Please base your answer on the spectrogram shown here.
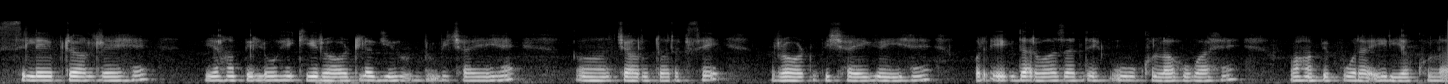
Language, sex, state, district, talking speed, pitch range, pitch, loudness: Hindi, female, Haryana, Jhajjar, 140 wpm, 175-190 Hz, 185 Hz, -17 LUFS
